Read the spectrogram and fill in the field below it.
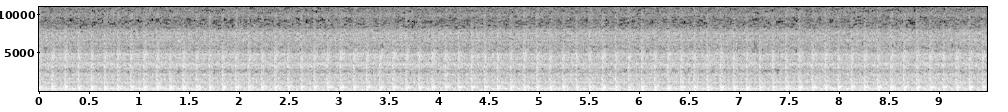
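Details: GE top-load washer after clutch shifter replacement, banging steadily about four knocks a second during spin cycle, cause unknown.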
